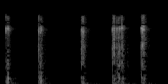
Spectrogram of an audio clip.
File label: Poker Chips Stacking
